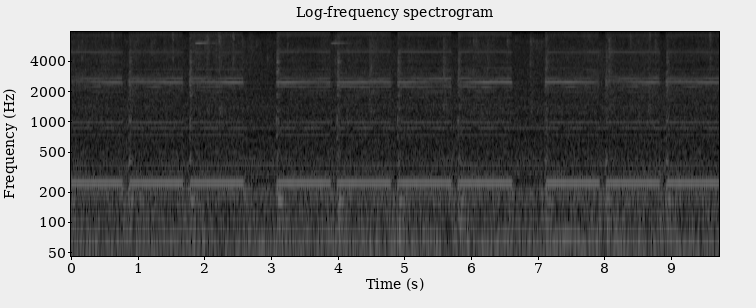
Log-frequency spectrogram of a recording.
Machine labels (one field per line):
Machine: slide rail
